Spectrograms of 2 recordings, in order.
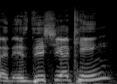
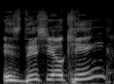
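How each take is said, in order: First: Slow, drawn-out question; slow mocking ask. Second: Slow, drawn-out, a bit higher; slow mocking ask. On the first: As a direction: stretch each word, mocking. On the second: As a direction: stretch it, pushing harder. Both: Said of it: "they go".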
